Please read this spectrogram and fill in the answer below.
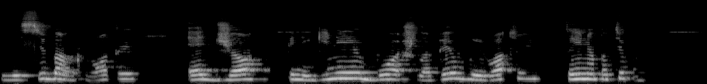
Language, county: Lithuanian, Panevėžys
